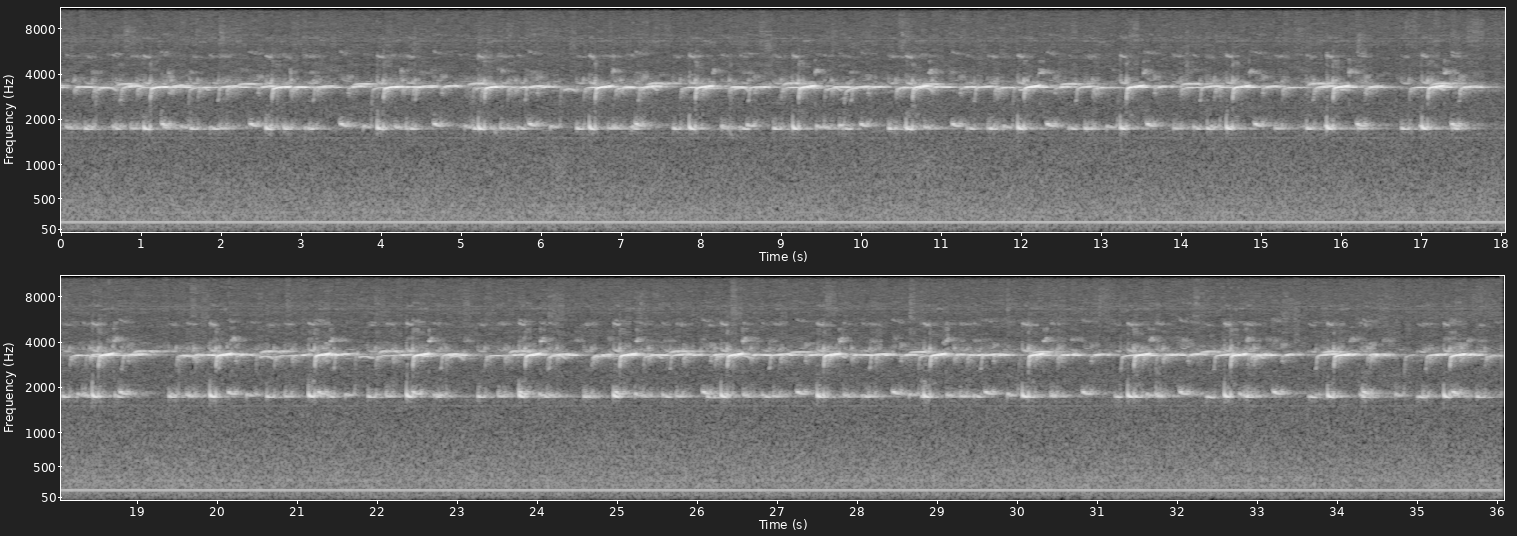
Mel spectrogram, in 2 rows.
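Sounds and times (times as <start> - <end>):
frogs: 0.0 - 36.0.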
